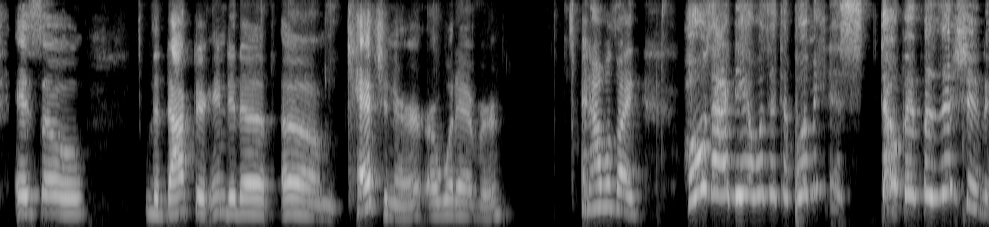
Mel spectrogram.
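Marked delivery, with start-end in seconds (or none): 6.9-9.9 put-on very high pained yelling. Retelling yelling during childbirth: imitating her own yelling in pain. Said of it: "I'm just yelling anything 'cause it hurts".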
